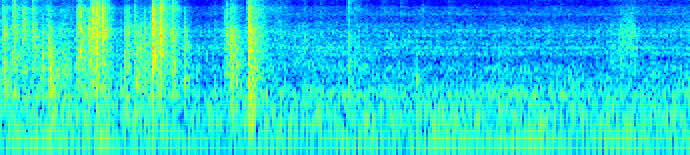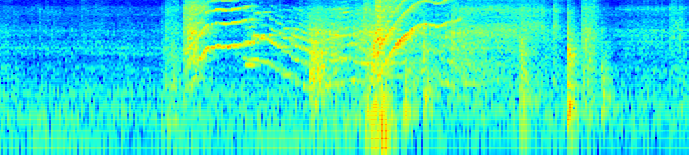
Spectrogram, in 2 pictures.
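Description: Plastic food packets being handled, with a few crinkles and clicks in the first two seconds over a steady low hum. From about six and a half seconds in comes a loud squeaking creak that slides up and down in pitch, peaking with a knock about eight seconds in.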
